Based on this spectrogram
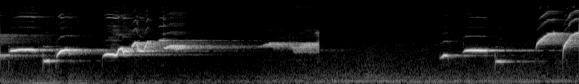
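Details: White-rumped shama singing in a recording used to spur silent birds into song: bright whistles climbing into a long sustained note, silence, then short whistled phrases ending in a sharp rising sweep.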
